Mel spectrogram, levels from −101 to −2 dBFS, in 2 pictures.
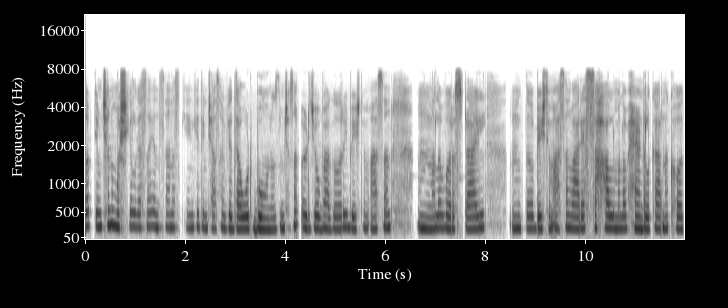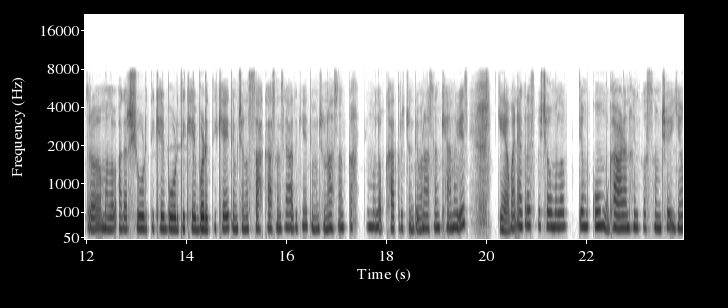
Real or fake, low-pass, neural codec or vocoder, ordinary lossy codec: real; none; none; none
